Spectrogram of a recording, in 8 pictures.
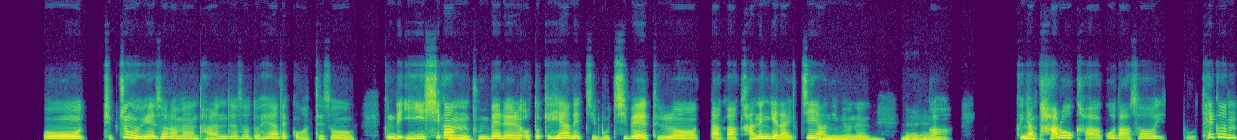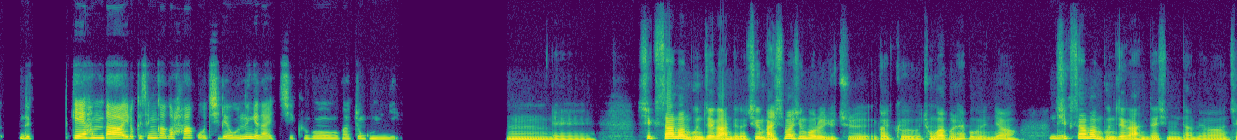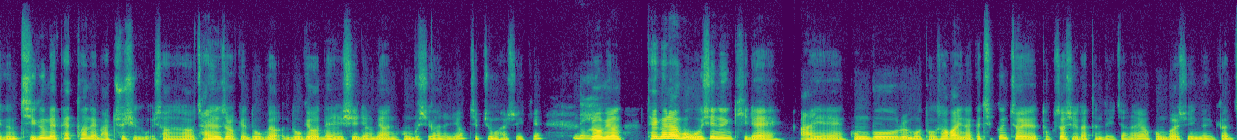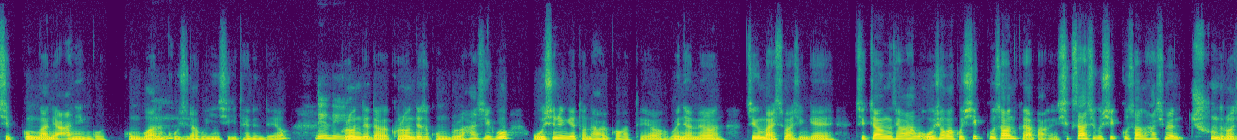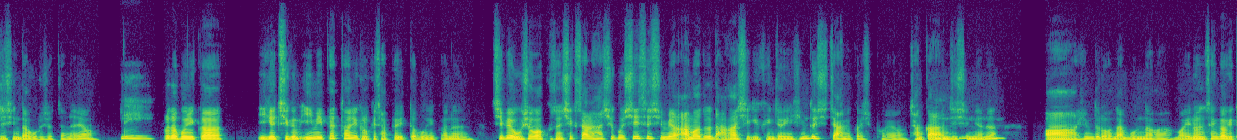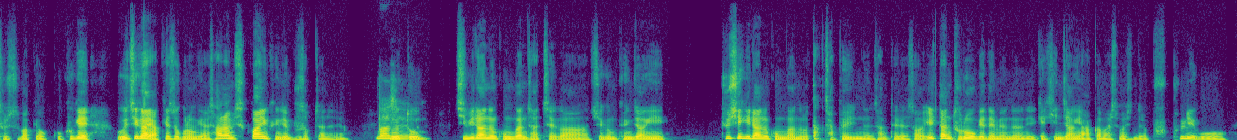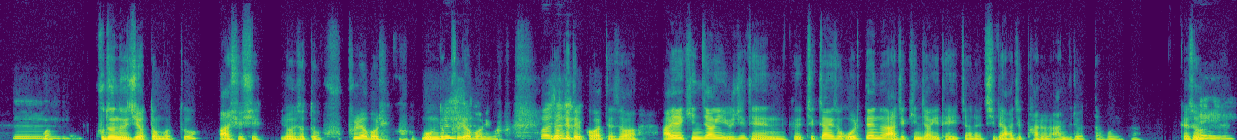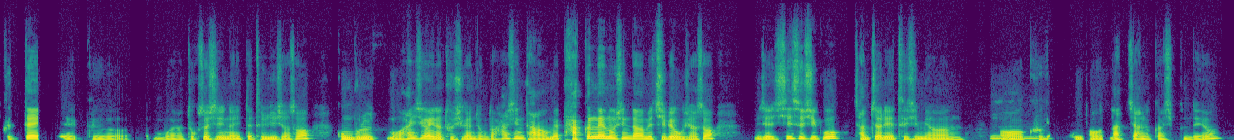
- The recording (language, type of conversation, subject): Korean, advice, 어떻게 새로운 일상을 만들고 꾸준한 습관을 들일 수 있을까요?
- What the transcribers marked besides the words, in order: laughing while speaking: "음 맞아요"; laughing while speaking: "버리고"; laugh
